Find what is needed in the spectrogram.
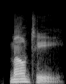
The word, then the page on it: Mountie: American English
